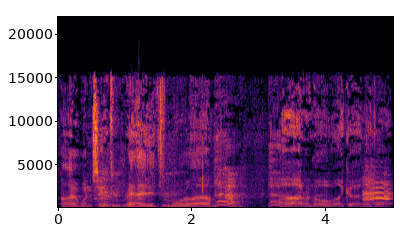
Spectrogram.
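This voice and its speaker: A man's voice: mid-range voice, wildly swooping pitch, slow pace, a loud crowd, exaggerated voice. A man playing a bashful, awkward henchman who rambles hesitantly in a comic audio drama. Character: bashful, lovelorn male gang henchman, casually gruesome.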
